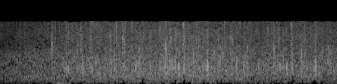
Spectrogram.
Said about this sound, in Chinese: 鼓掌鼓得很热烈，好像你们都很开悟一样。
